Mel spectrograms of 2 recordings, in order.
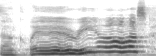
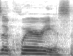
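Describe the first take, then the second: First: "Aquarius" stretched slowly, syllable by syllable; playfully drawn out. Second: Said in the usual way. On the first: Real, not acted. Reader announcing the next sign, "Aquarius" playfully stretched. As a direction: draw "Aquarius" out long, playing with the sound. Playfully repeats the sign's name.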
